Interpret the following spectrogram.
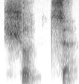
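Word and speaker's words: Šulc: And in in the uh Czech language, the C like many Slavic languages is pronounced as a Ts. So, you've got Schulz.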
